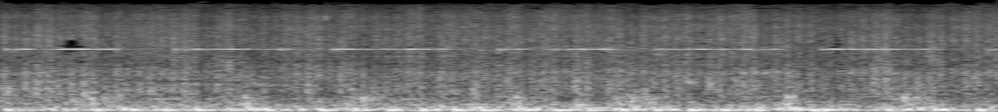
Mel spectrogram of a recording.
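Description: Truck cab noise on a rough, muddy track: heavy low engine and road rumble with rattling. Over it a high electronic beep sounds again and again, each beep under a second long with short breaks between.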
